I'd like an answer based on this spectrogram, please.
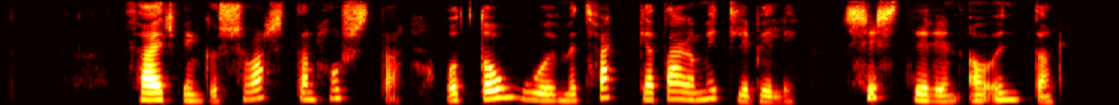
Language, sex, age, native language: Icelandic, female, 30-39, Icelandic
